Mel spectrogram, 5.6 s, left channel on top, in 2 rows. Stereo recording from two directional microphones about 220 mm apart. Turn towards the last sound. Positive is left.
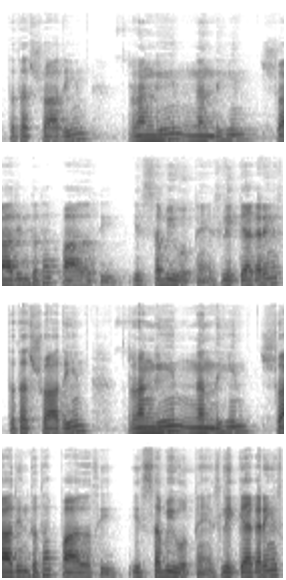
turn(degrees=-30)  # may be behind; listen again after turning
